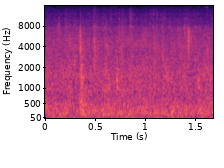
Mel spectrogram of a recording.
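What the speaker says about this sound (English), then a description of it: "you can hear the rain falling on the roof" Rain falls on a roof in British Columbia, making a steady close hiss with scattered louder drop taps throughout.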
